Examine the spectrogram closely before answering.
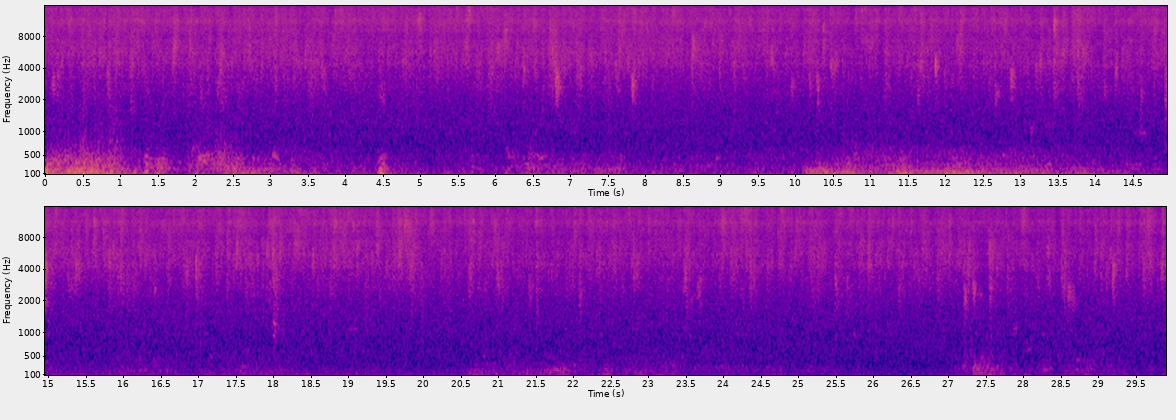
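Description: Thunderstorm: steady rain with raindrops ticking, under rolls of thunder. A loud rumble comes right at the start and fades over about four seconds, a second roll comes about ten seconds in, and a faint one comes near the end.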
